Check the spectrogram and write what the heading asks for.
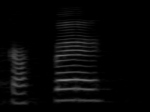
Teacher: Já na palavra café, eu sei qual é a sílaba mais forte, porque ela está acentuada e é a sílaba fé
